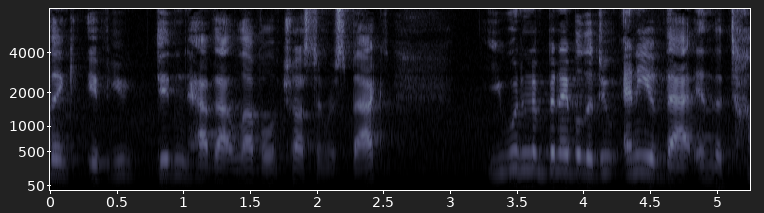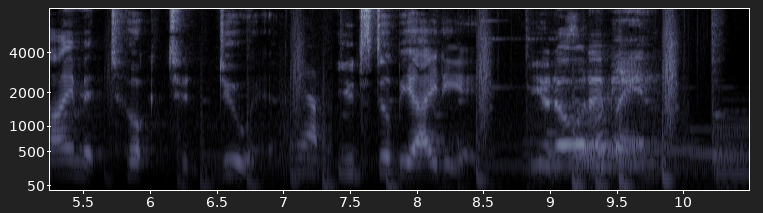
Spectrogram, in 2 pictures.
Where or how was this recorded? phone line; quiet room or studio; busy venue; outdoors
busy venue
